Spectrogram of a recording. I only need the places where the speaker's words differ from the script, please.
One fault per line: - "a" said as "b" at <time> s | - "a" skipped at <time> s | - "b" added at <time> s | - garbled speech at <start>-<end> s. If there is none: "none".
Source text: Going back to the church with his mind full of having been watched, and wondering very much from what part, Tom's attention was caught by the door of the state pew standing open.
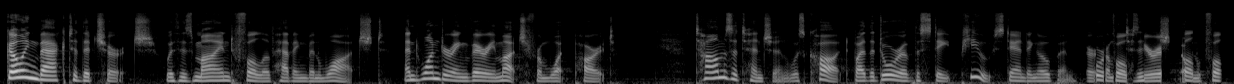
- garbled speech at 10.9-12.2 s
